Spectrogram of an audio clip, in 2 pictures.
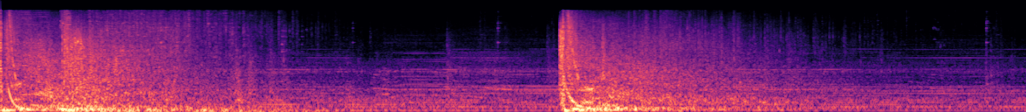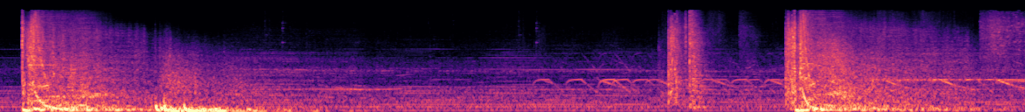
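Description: Explosions roar and rumble.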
